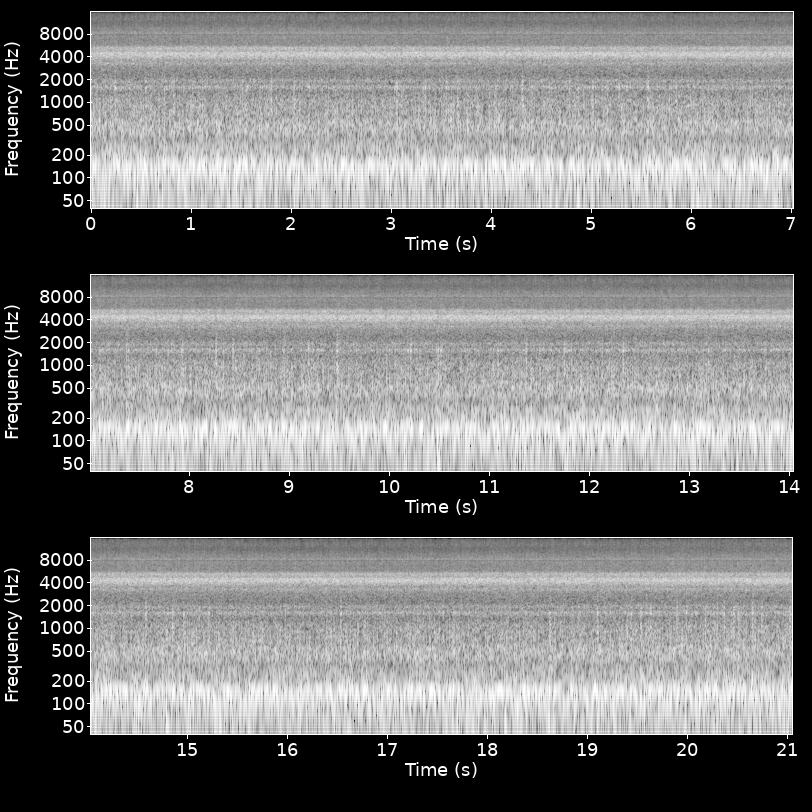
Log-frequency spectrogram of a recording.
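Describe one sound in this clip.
A microlight's engine drones loudly and steadily close by.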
